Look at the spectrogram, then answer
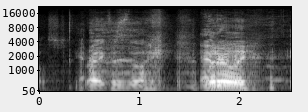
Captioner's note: laughs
